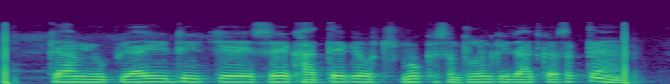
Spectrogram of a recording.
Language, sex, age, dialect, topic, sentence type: Hindi, male, 18-24, Awadhi Bundeli, banking, question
